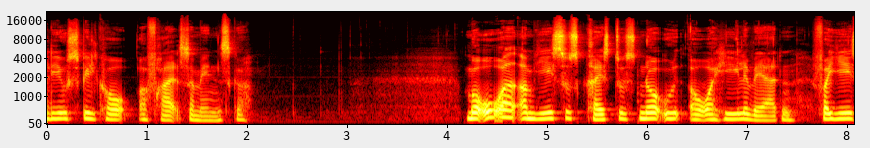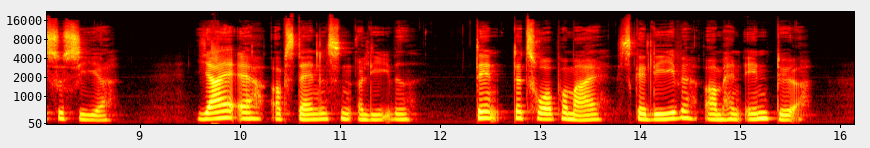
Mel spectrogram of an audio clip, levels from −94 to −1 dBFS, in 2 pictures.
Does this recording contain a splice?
no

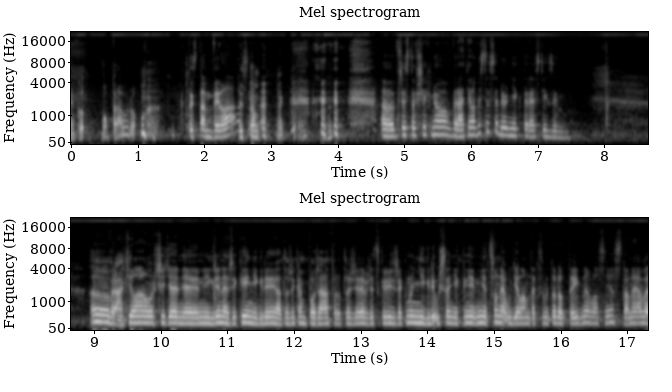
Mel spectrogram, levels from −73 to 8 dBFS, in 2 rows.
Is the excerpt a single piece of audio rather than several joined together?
yes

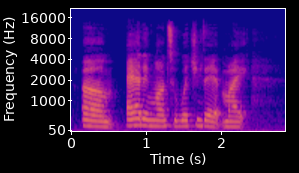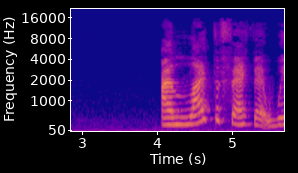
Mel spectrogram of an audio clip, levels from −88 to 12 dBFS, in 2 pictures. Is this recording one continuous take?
no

